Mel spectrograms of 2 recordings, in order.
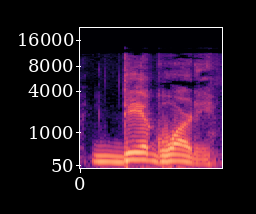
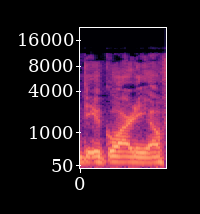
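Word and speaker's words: DioGuardi: Rolling was walking around calling her Diaguardio for the first time. Yeah don't give me any false pronunciations. It'a Diaguardi I watched American Idol every season she on...Diaguardie.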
